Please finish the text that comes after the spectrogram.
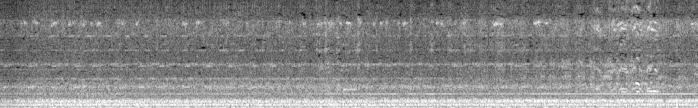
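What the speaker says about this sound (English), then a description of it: "the train's starting to move. She's just barely creeping, just starting" A loud, steady rumble of a Norfolk freight train engine with a faint metallic squeal, as the heavy train slowly creeps forward from a start.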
